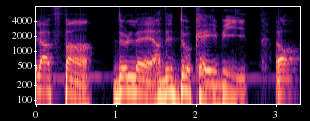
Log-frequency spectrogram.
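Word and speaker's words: 도깨비: Alors, à savoir que je dis Dokkaebi parce que vous m'avez dit en commentaire il y a un certain temps que de le prononcer de la véritable manière qui est Tokkebi, parce que c'est comme ça, normalement ce sont des Tokkebi, c'était pas plaisant apparemment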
